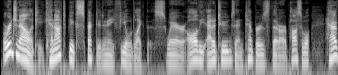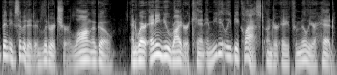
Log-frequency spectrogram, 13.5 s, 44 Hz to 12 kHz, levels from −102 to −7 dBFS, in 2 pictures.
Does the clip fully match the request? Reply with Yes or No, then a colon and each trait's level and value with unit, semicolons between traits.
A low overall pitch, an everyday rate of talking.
Yes: low, 120 Hz; average, 170 wpm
